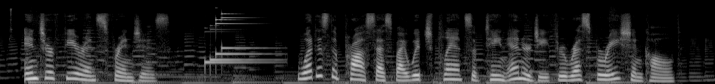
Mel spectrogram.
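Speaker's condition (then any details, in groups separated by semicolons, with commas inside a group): No condition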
